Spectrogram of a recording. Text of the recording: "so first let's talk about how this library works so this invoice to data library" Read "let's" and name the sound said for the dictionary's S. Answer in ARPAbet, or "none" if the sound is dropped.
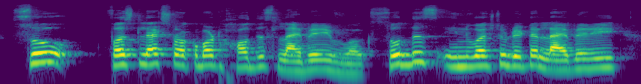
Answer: S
